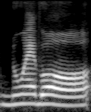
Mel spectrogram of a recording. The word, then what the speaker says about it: nuevo: And now fíjense, notice this is why this is why it's important not to pronounce the number with a smile at the end. Nueve has a smile at the end, right? Nueve is 9, but nuevo is new, as in never been worn, okay?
